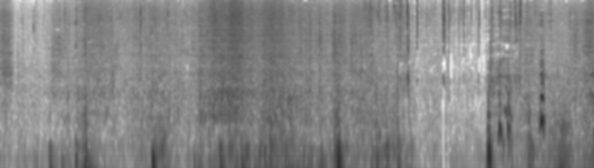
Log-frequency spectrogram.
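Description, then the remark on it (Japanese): Popping candy crackles in someone's mouth close to the microphone, a dense, irregular stream of tiny sharp pops and fizzing snaps that grows busier toward the end, with no one talking. “いいのこれパチパチ音聞かせて。”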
